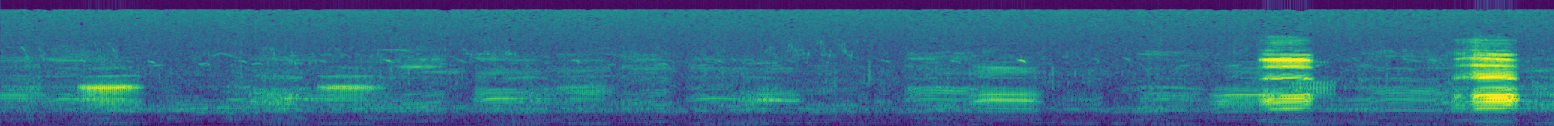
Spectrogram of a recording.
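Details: Several hundred blue wildebeest in a herd, heard from medium close range: a steady chorus of overlapping nasal, honking calls, irregularly repeated, with two louder, brighter calls near the end standing out.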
